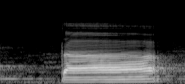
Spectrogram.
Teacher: تا کو ادا کرتے وقت آپ کی زبان کی جو نوک ہے وہ اوپر والے دانتوں کی بیک سائڈ پہ لگے گی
